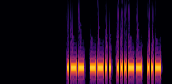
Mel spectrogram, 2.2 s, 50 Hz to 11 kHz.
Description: Morse code, heard as a keyed tone, about 52 wpm, 700 Hz. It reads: WZ3U
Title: USA Call Signs - 4 Characters - 3x Character Spacing - 50wpm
